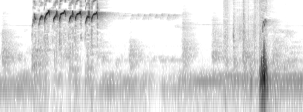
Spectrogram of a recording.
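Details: Scarlet minivet in full 'ngerol' rolling song, a bird that sings easily even among others: one burst of quick, high, bright chirping notes, then silence and a single dull knock.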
